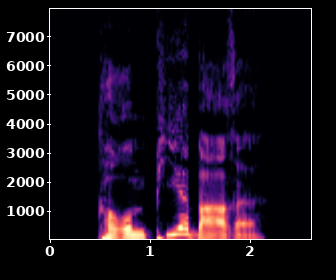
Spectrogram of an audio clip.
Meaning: inflection of korrumpierbar: 1. strong/mixed nominative/accusative feminine singular 2. strong nominative/accusative plural 3. weak nominative all-gender singular
- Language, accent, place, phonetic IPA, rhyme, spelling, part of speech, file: German, Germany, Berlin, [kɔʁʊmˈpiːɐ̯baːʁə], -iːɐ̯baːʁə, korrumpierbare, adjective, De-korrumpierbare.ogg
